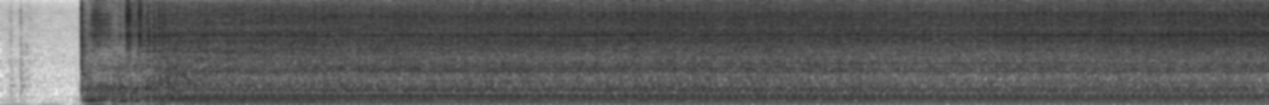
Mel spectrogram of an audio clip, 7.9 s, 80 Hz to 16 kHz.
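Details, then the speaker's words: 1974 HydroTherm gas-fired hydronic boiler system, yearly start-up: an old Coleman 6-gallon air compressor kicks on, loud steady hum with a buzzy vibration over the pump beat; cause of the vibration unknown. "Vibrating sound goes away, it should be good. I don't know what it is."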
